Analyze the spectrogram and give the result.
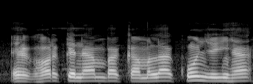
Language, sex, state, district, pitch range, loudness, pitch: Bhojpuri, male, Bihar, Saran, 155-170 Hz, -15 LUFS, 165 Hz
